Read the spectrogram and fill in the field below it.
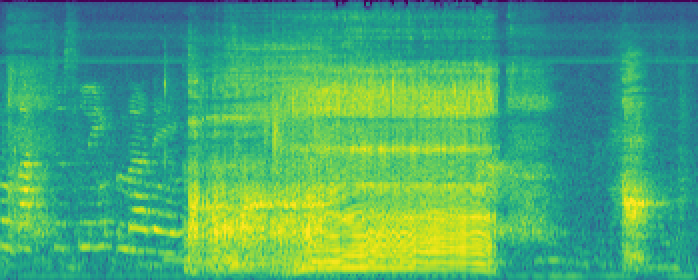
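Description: A loud, rough, rattling snore on one long breath in, between quieter breaths; habitual snoring.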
